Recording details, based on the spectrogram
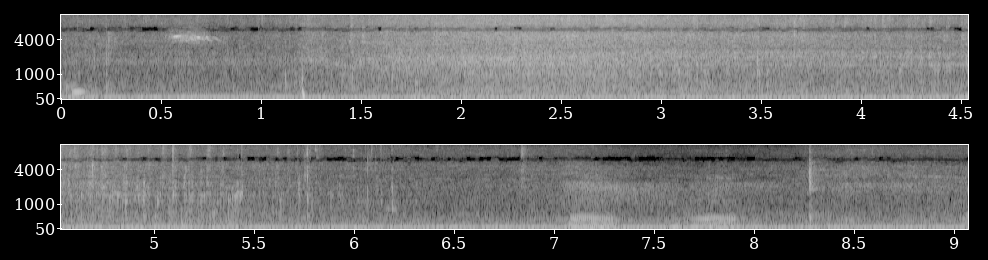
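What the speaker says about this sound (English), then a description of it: "Now we're going to pour in the water." Water pours steadily into a pot in a broad, rushing wash that swells and then eases, with a low hum in the background.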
